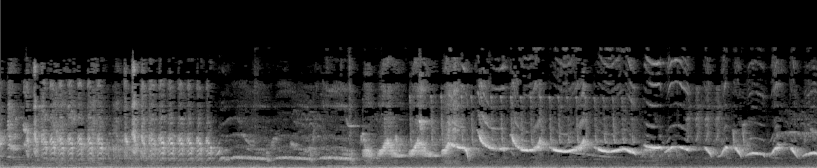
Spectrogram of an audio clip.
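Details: Caged tame Chinese hwamei from Hanoi, Vietnam, singing readily with a fine voice: opening buzzy rattling trills, followed by loud, looping whistled phrases that rise and fall in quick succession.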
